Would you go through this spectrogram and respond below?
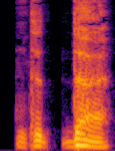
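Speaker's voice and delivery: low, timid stammered answer; trembling stammer. A narrator's reading. Арсений confirms he has the ring, trembling. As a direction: stammer it out faintly. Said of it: "дрожащим голосом пробурчал Арсений".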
